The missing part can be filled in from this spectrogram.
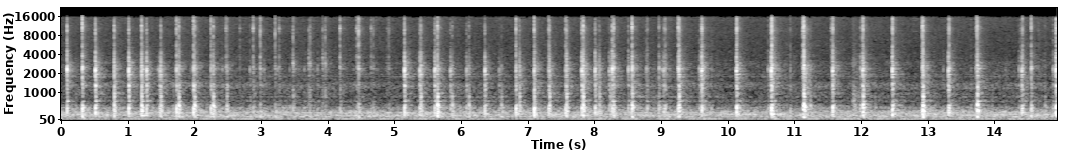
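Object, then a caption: Wooden table top tapped with fingernails. Very long curved fingernails, on crossed hands, tap their tips against a flat, solid, glossy dark-brown wood-grain table top. Quick, sharp clicks come in an irregular stream for the whole clip, with short bright ticks over a soft low body that dies away almost instantly. The level stays quiet and steady throughout.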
